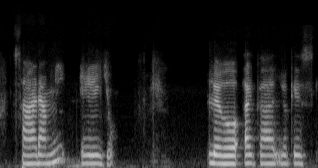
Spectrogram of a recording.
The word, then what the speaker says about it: 사람이에요: Aquí de la misma manera, pues la M que está en este caso se combina con la I que sigue. 사람이에요.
